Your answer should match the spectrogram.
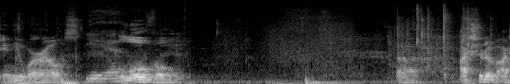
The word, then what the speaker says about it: Louisville: how you say it it's a Louisville Slugger it's not true or people say loville it's like you missed a whole bunch of other R consonant but and that's that's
